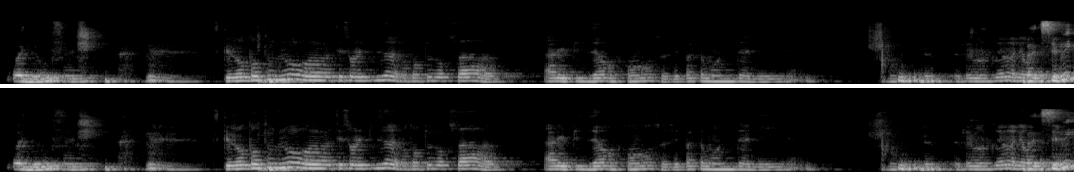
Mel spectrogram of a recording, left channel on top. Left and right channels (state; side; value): normal; both; correlation 0.92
